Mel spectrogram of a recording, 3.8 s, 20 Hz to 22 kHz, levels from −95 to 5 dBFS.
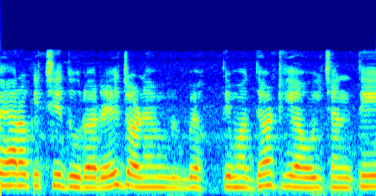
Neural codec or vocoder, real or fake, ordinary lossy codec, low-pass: none; real; none; none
